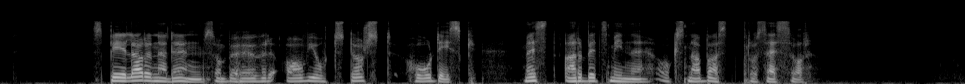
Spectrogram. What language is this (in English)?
Swedish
